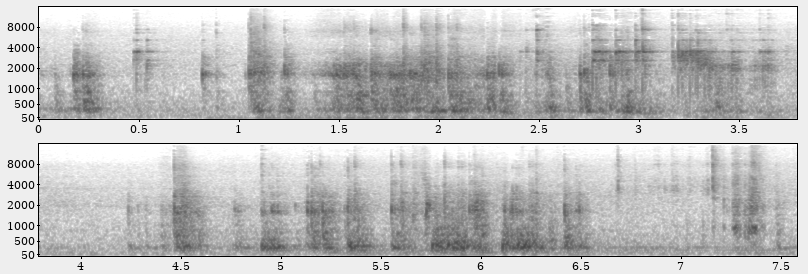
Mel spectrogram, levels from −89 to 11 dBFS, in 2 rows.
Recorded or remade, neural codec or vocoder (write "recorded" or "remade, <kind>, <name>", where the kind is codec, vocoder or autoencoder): recorded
